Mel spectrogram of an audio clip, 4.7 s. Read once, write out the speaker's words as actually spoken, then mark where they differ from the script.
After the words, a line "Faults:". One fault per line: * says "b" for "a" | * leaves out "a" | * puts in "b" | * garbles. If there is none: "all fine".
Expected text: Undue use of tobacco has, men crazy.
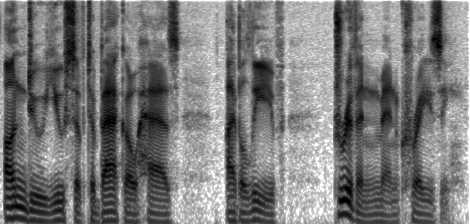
Undue use of tobacco has, I believe, driven men crazy.
Faults:
* puts in "I believe driven"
